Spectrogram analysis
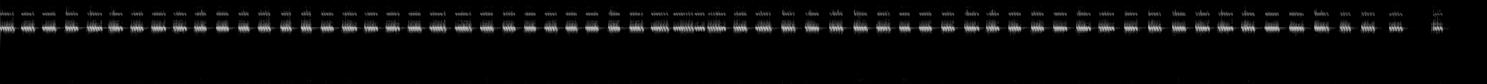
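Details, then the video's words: Close crickets giving fast, regular chirps, high and shrill, pulses packed about three per second for fourteen seconds before a brief gap, one last chirp, then silence. "Two Crickets Chirp Sounds"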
